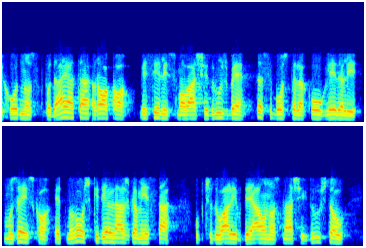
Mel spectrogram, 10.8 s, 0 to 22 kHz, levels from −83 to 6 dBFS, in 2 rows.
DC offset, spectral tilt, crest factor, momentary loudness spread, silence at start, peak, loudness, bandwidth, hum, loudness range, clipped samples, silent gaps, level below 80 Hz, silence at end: under 0.1%; -8 dB/octave; 16 dB; 7 LU; 0 s; -6 dBFS; -22 LUFS; 4.8 kHz; none; 1 LU; under 0.1%; none; -76 dBFS; 0.3 s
